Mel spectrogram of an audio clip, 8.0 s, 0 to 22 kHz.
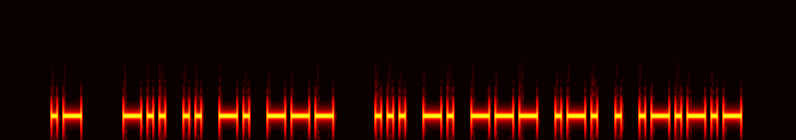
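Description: Morse code at around 20 words per minute: a single steady, mid-pitched beep keyed rapidly into short dots and longer dashes, grouped with brief pauses, loud and clean with no voices.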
